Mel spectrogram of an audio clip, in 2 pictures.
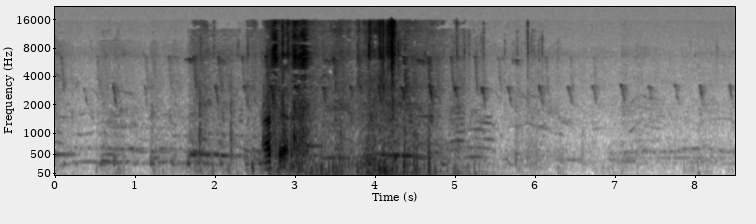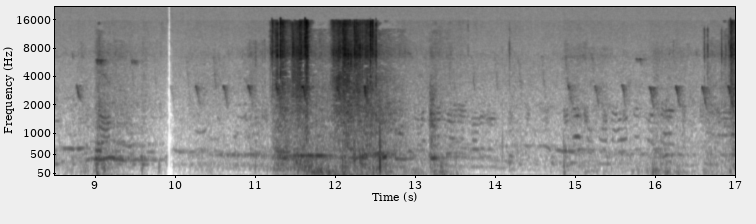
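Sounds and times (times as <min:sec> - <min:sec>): bird chirping: 0:00.0 - 0:12.8.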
